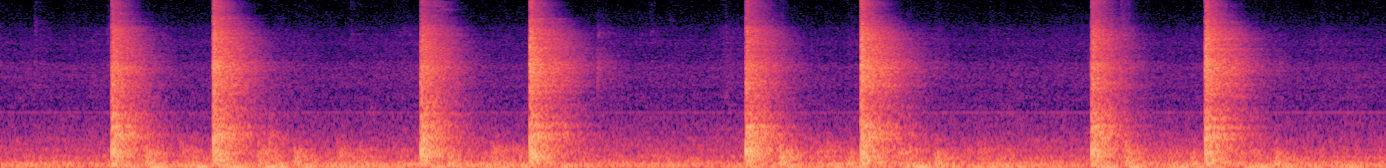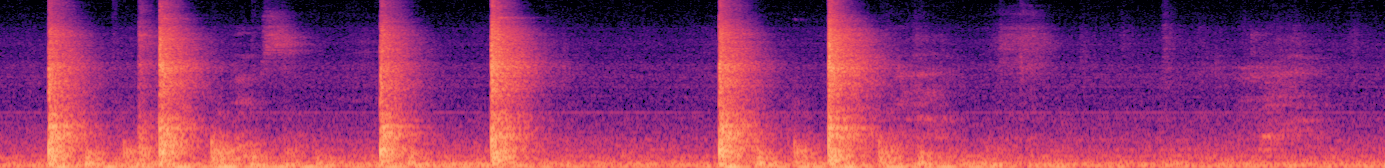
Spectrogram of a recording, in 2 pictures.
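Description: SCA heavy-combat sword, a rattan weapon, striking a pell (a wrapped practice post) in pairs of sharp whacks under a second apart, one pair every two and a half seconds, seven pairs in all. A low steady hum runs underneath.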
